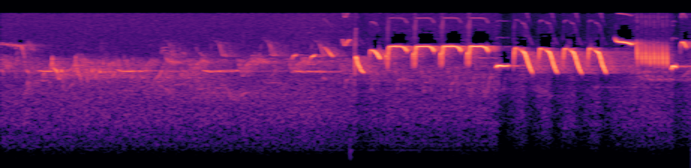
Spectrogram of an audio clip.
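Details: Eurasian wren song recorded in the Czech Republic, Central Europe: a quieter, more distant opening of thin twittering, then a sudden loud run of rapid rattling trills and shrill notes over the last half.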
